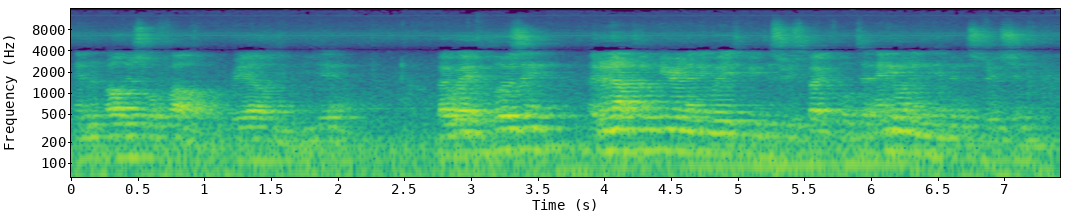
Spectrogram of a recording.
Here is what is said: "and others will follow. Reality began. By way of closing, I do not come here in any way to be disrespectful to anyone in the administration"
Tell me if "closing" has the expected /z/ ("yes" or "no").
yes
